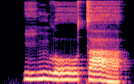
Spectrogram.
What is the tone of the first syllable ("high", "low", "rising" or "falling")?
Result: high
